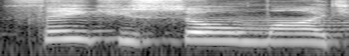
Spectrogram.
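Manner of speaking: put-on slow, high old lady thanks; old lady customer. Old lady thanks the worker who helped, slow high voice. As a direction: draw out the gratitude as a sweet old lady.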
